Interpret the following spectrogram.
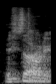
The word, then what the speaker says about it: Historia: You don't even pronounce the H. Because that's not how Spanish works. Historia. Historia.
